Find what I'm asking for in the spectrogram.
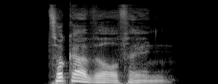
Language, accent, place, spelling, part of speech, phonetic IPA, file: German, Germany, Berlin, Zuckerwürfeln, noun, [ˈt͡sʊkɐˌvʏʁfl̩n], De-Zuckerwürfeln.ogg
- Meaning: dative plural of Zuckerwürfel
